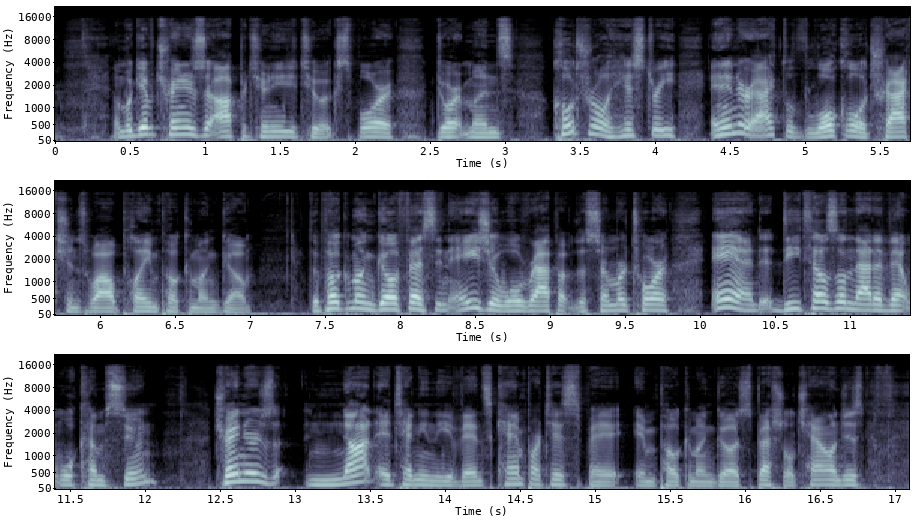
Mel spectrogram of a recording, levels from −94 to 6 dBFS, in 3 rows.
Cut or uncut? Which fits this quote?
cut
